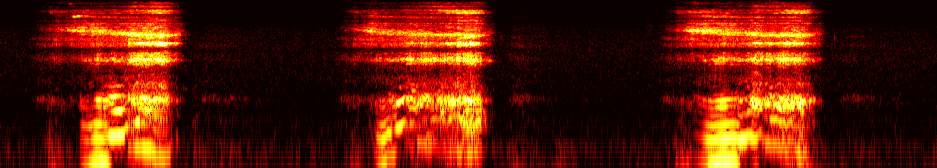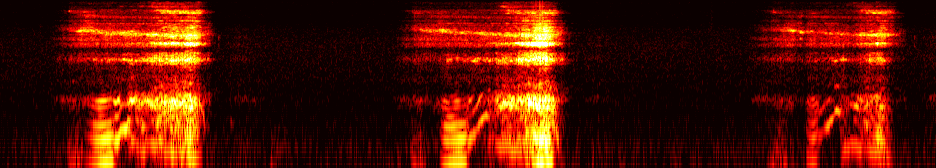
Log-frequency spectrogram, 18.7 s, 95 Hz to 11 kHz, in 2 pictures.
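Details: Person napping, snoring: steady, rumbling snores about every three seconds, around 18 breaths a minute, with quiet pauses between.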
